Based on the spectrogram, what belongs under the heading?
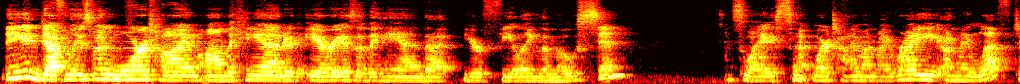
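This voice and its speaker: A young woman guides a hand massage practice in a relaxed, chatty way. Her voice is low with a gravelly edge. She sounds a little away from the mic in an echoey room. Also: far from the mic. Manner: relaxed, chatty, laughs at herself. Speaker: yoga instructor.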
